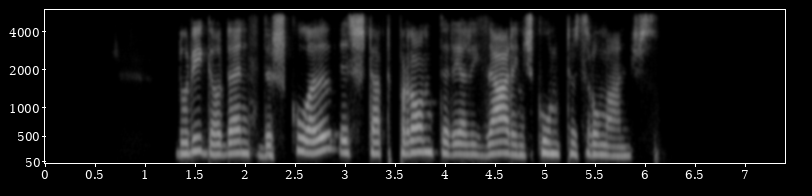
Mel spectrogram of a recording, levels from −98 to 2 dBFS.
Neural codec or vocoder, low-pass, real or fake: codec, 16 kHz, 2 kbps, X-Codec, HuBERT features, trained on balanced general audio; 5.4 kHz; fake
